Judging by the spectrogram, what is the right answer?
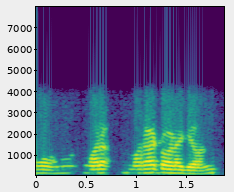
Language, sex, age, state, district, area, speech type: Marathi, male, 60+, Maharashtra, Nanded, urban, conversation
